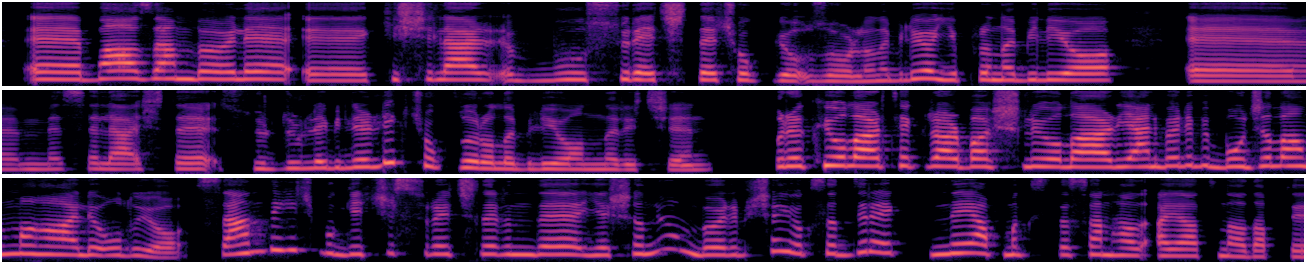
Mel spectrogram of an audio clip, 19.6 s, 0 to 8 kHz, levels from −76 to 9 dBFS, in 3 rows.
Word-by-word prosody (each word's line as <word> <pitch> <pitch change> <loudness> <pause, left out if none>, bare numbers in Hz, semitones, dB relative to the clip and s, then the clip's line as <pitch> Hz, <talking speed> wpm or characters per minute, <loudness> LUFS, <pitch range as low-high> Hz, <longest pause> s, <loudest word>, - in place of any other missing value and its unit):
Eee, 250 -1 +3
bazen 275 -1 +5
böyle, 260 -1 +2
eee, 210 0 -2
kişiler 245 -1 +1 0.3
bu 240 +1 -1
süreçte 240 0 0
çok 225 -3 -5
yo 200 -2 -1
zorlanabiliyor, 195 +7 -1
yıpranabiliyor. 230 -1 +1 0.4
Eee, 190 -1 -1
mesela, 190 +1 -5
işte 195 +1 -5
sürdürülebilirlik 230 - -1
çok 290 -6 -4
zor 240 -1 +3
olabiliyor 195 -2 -1
onlar 185 -1 -4
için. 170 -1 -6 0.3
Bırakıyorlar, 295 +1 +6
tekrar 285 -2 +2
başlıyorlar. 270 -1 +4
Yani, 275 +1 +2
böyle 300 0 -1
bir 265 -4 -1
bocalanma 300 +2 +2
hâli 275 -2 +2
oluyor. 240 -8 -4
Sende 330 +9 +1
hiç 440 -4 -11
bu 310 -5 -4
geçiş 290 +3 -5
süreçlerinde 290 -2 -3
yaşanıyor 280 - -1
mu 330 -10 -2
böyle 265 0 -1
bir 255 - -15
şey? 400 - -4
Yoksa 310 -5 -5
direkt 355 -2 -2
ne 295 +4 +2
yapmak 305 -5 0
istesen 270 0 -4
hal 250 -1 -1
hayatına 230 -1 -1
adapte 205 0 -5
255 Hz, 145 wpm, -23 LUFS, 210-285 Hz, 0.4 s, Bırakıyorlar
